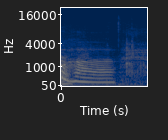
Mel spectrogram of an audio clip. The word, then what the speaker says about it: Aloha: Aloha. It's spelled Aloha. A-L-O-H-A. A, yeah. but they call it, but it's pronounced Aloha.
